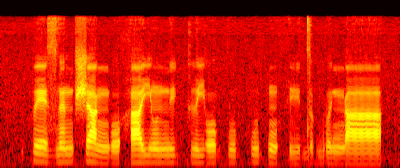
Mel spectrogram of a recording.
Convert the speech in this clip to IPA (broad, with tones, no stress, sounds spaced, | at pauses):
p e˦˨ z ɛ̃˦ n ʃ a˦˨ ŋ o˨ h a˦ j ũ˧ n i˧ k ɨ˧ j oː˧ k u˧ kʷ ɨ˦ p ũ˨ h i˨ d ə˦ ɡʷ e˧ ŋ aː˧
